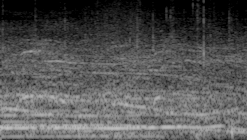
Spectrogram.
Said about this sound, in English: Now, the crowd's erupting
